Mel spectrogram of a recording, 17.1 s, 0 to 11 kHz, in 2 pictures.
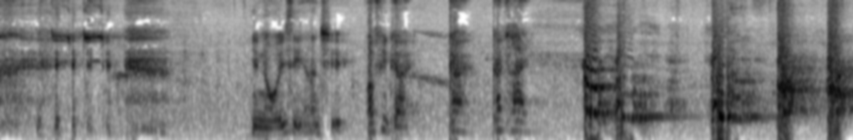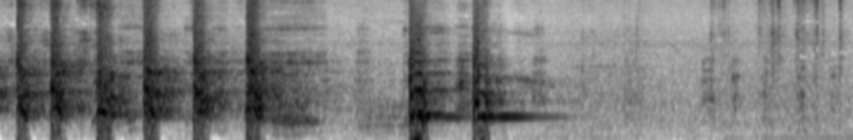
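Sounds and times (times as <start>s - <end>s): dog barking: 5.8s - 11.5s, 12.6s - 14.2s.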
